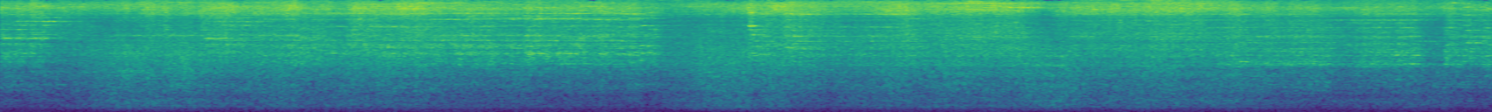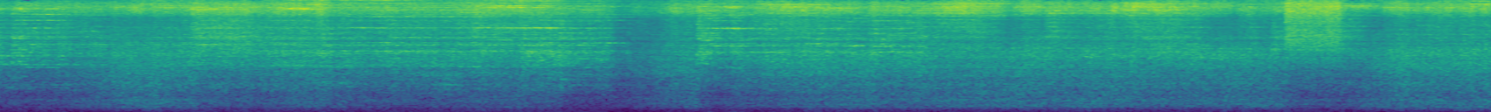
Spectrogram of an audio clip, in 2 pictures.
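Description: Loaded freight train of open wagons rolling past: steady wheel-on-rail rumble, with wheels squealing on the curve.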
